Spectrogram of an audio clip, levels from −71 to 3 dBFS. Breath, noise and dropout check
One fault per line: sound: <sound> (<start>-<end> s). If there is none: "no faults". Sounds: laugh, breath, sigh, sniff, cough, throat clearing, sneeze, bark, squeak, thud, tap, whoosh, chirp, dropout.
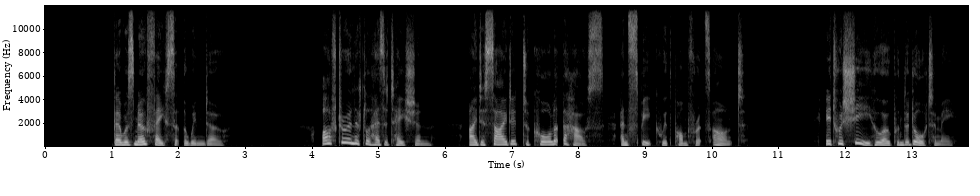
no faults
